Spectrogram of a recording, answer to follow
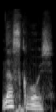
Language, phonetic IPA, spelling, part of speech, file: Russian, [nɐskˈvosʲ], насквозь, adverb, Ru-насквозь.ogg
- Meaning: all the way through, throughout, completely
